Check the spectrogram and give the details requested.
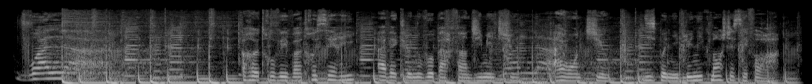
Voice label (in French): parrainage TV; Jimmy Choo; I want Choo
